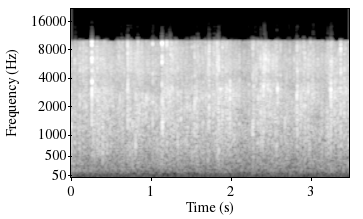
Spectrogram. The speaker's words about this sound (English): At least one Christian is clapping for Jesus.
